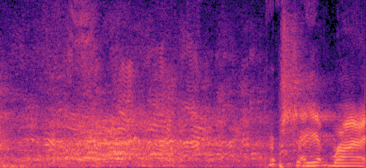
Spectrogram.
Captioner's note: audience laughing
